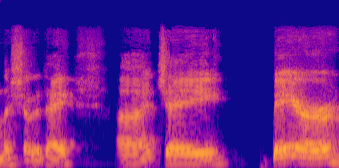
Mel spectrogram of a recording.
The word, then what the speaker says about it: Baer: Uh Jay Bear, not beer, bear, right? Like the animal either really is appropriate.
